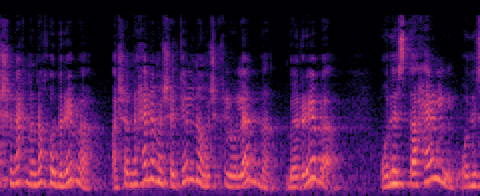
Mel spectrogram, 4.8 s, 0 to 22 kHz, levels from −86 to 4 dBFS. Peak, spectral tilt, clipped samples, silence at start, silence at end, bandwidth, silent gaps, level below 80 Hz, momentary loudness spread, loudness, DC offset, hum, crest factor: -8 dBFS; -4 dB/octave; under 0.1%; 0 s; 0 s; 16 kHz; none; -62 dBFS; 8 LU; -24 LUFS; under 0.1%; none; 16 dB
